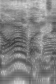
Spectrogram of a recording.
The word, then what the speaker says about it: New Orleans: Okay, what do the locals say? New Orleans Nolens. Or New Orleans? – Nolens. – Narlins. They say different.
